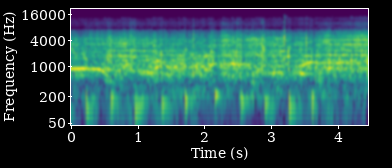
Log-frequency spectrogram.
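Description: Stadium crowd cheering over music with a steady drum beat, about two beats a second.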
